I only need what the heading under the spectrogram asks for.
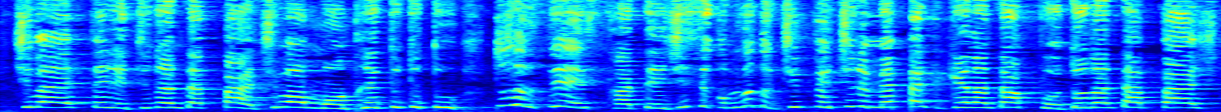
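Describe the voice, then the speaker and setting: A woman's voice: very high voice, quick pace, bright, forceful tone. A woman from Gabon, a singer, delivering a defiant, confrontational social media rant, repeating her points for emphasis.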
